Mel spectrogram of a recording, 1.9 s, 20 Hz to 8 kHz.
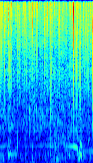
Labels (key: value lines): label: biophony, cascading saw
recorder: SoundTrap 600 or HydroMoth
